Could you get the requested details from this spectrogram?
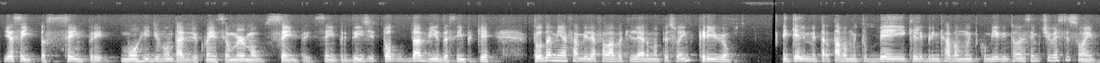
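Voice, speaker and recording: A young man chatting casually and telling a personal story in an emotional, halting way, full of fillers. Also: mid-range voice, steady tone, a little mellow. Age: young adult. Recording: tinny phone-like audio.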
